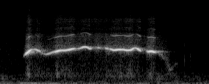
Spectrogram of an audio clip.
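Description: A person gives a single sustained, fairly high whistle to call sheep. It holds a nearly level tone with slight wavering for about a second and a half, then drops off at the end. It is loud and heard alone.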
